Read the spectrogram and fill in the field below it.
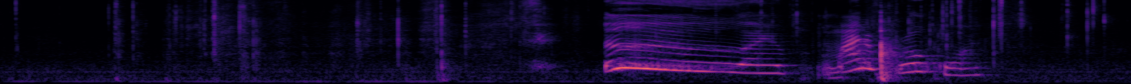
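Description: A plastic wrapper crinkles and rustles in small hands.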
